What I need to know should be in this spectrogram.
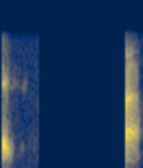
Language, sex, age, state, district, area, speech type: Kannada, male, 60+, Karnataka, Mysore, urban, conversation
